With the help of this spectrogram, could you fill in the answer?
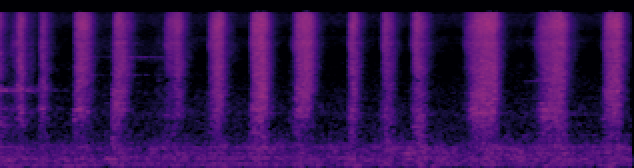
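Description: A wooden-backed bristle clothes brush is rubbed in quick strokes down the front of a navy cotton twill coat hanging on a door, held at the collar by one hand. Each stroke makes a soft, bright, hissy scrape over a low fabric rustle, repeating in a steady rhythm.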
